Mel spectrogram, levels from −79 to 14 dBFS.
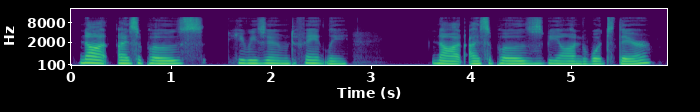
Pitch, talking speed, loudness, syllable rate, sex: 190 Hz, 110 wpm, -15 LUFS, 4.7 syllables/s, female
